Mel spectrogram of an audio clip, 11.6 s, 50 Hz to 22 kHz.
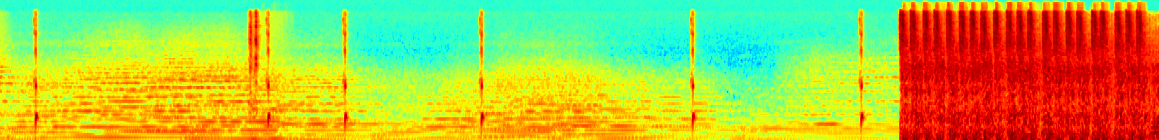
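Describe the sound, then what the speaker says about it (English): An 89mm gun in the video game From The Depths fires in a few sharp, evenly spaced shots over a sustained hum, then breaks into a loud continuous rapid burst at the end. "It's an 89mm gun now. Or it's firing 89mm."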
